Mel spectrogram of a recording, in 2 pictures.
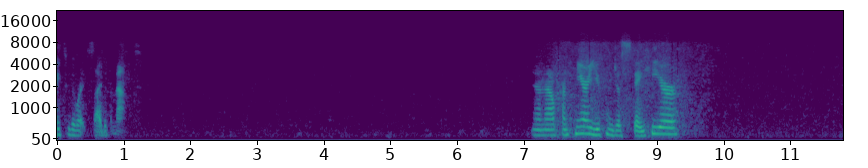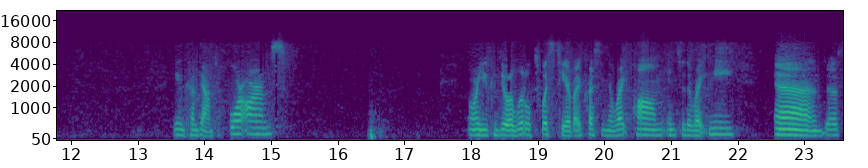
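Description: A woman speaks calmly in short bursts, heard through a microphone.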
